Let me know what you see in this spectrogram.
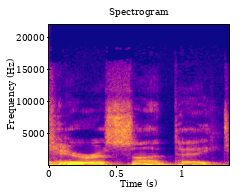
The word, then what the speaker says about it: Tierra Santé: Tierra Santé. – Tierra Santé is the English version. I'm wanting to roll my R's because I'm Hispanic.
